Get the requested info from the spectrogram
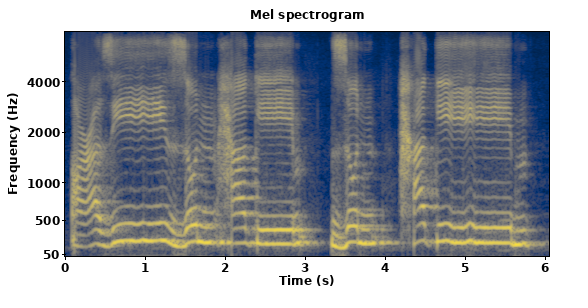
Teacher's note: ہا کا مخرج ہے گلے کا درمیان ہے، گلے کے درمیان سے پہلے ایک سائڈ سے ہا، دوسری سائڈ سے عین ادا ہوتا ہے.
